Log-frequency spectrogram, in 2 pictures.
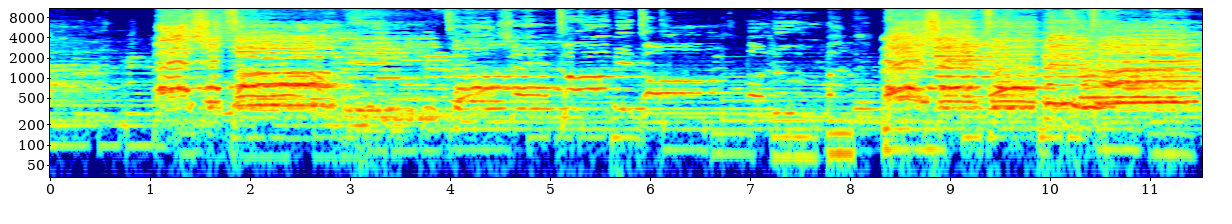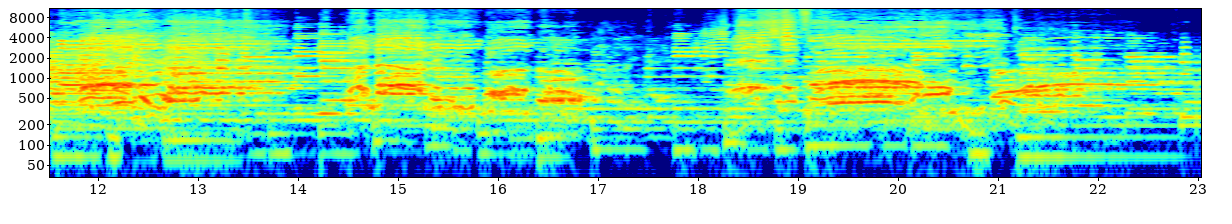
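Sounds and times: choir and congregation singing: 0.0 - 5.8, 8.4 - 23.0.

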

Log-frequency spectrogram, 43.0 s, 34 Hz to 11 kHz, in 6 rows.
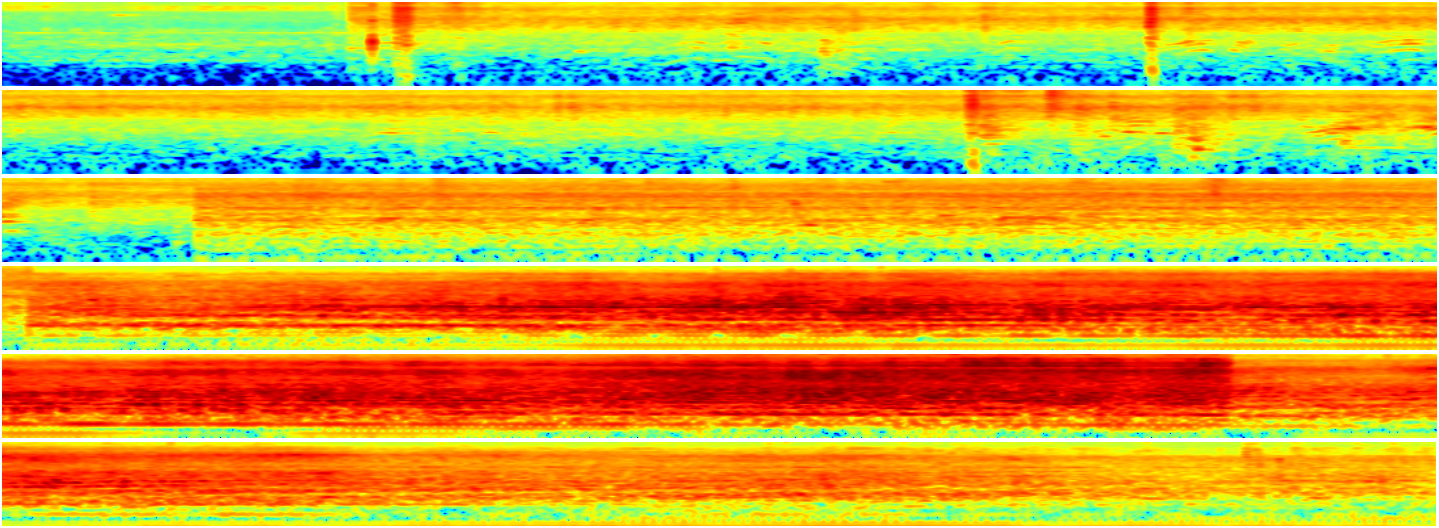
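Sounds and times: loud engine drone: 15.4 - 43.0.

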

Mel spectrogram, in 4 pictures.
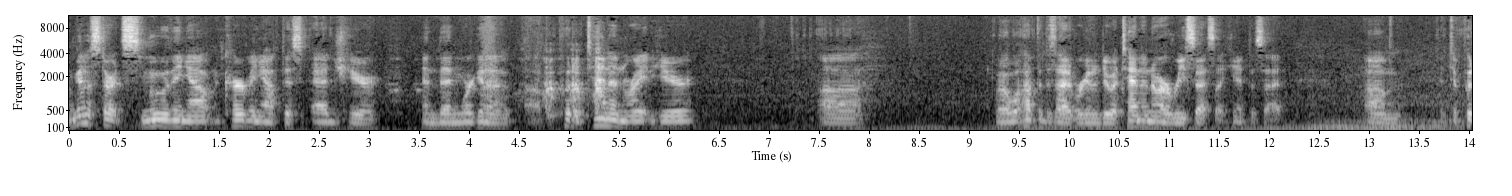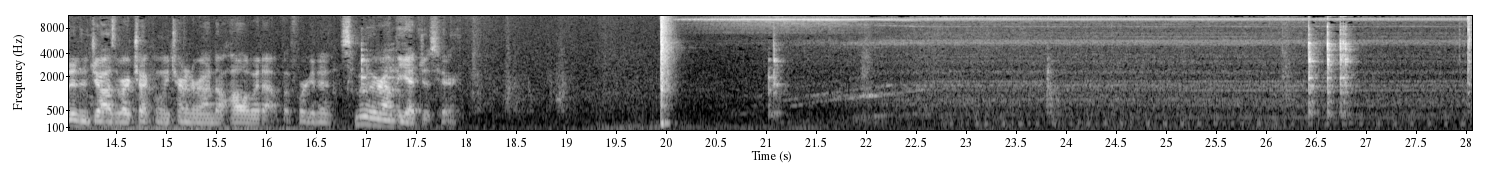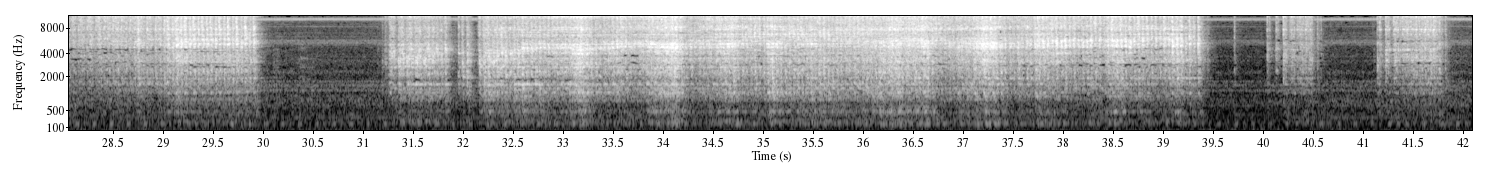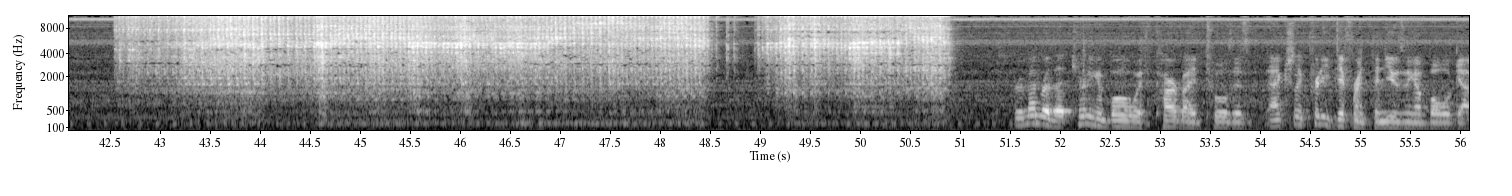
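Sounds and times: wood lathe running: 20.2 - 30.4, 31.0 - 56.0
cutter scraping spinning wood: 28.0 - 30.4, 31.1 - 51.0.

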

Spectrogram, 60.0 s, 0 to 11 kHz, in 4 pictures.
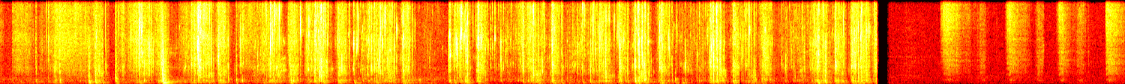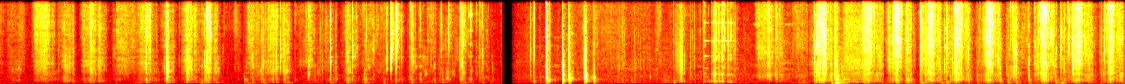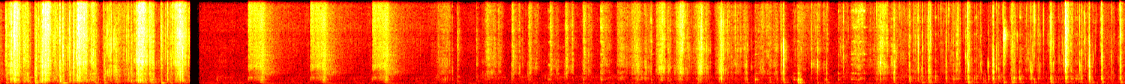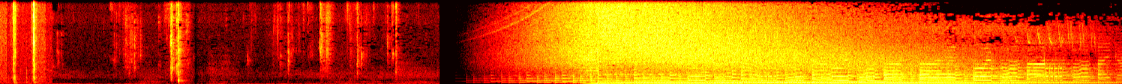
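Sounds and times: hands squeezing crackling slime: 1.4 - 11.7, 25.9 - 32.6, 38.4 - 45.6.

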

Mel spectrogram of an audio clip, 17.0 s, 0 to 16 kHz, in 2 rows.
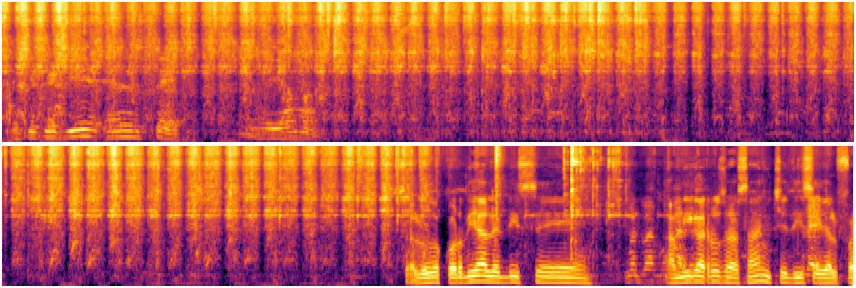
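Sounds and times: hand saw cutting: 0.0 - 13.6.

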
